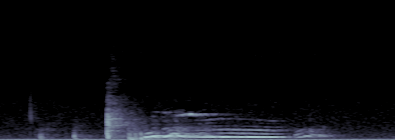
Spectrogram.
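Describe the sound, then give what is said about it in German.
A few quick yelps lead into a single drawn-out, wavering whine, like a wolf or dog whimpering, from a wolf in a video game, heard over a low steady electronic hum. “Und bin und dann habe ich einen Wolf.”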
